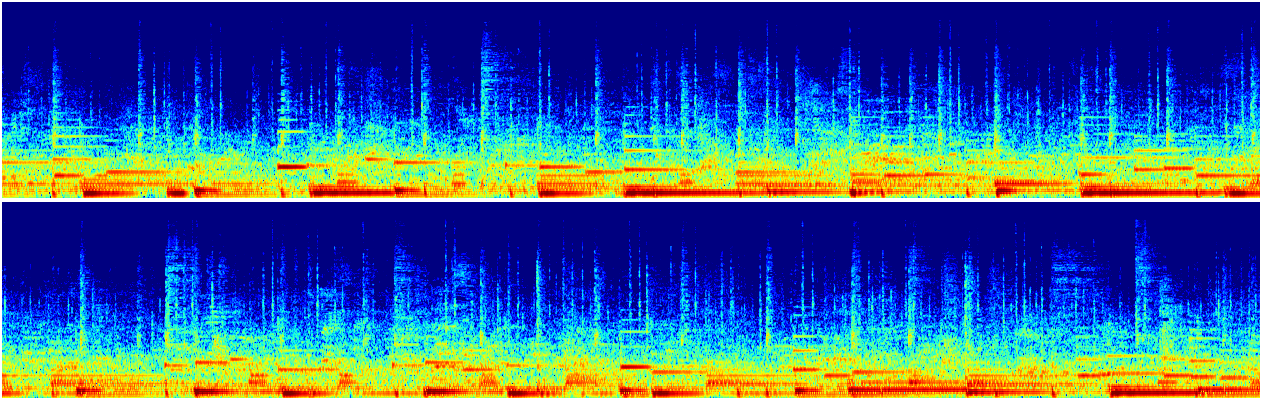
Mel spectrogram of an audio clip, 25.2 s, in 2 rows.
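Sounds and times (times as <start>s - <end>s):
murmur of voices in a London bookshop café: 0.0s - 25.1s
soft relaxed jazz in a bookshop café with walking bass: 0.0s - 25.1s.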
